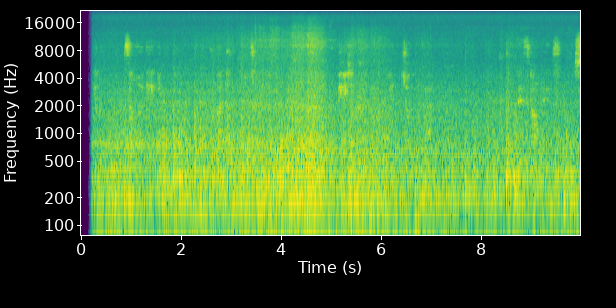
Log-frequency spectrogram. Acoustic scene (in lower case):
subway train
